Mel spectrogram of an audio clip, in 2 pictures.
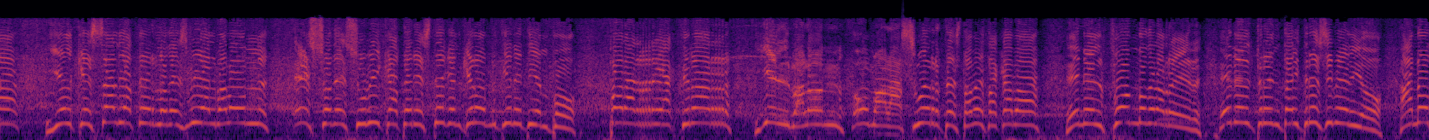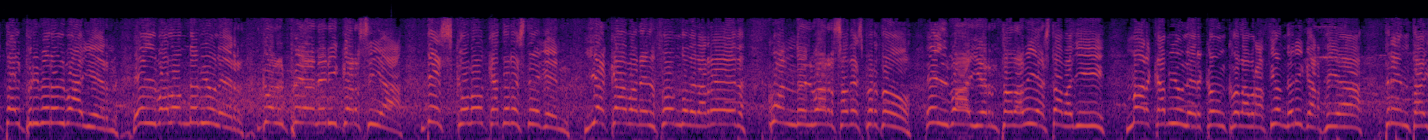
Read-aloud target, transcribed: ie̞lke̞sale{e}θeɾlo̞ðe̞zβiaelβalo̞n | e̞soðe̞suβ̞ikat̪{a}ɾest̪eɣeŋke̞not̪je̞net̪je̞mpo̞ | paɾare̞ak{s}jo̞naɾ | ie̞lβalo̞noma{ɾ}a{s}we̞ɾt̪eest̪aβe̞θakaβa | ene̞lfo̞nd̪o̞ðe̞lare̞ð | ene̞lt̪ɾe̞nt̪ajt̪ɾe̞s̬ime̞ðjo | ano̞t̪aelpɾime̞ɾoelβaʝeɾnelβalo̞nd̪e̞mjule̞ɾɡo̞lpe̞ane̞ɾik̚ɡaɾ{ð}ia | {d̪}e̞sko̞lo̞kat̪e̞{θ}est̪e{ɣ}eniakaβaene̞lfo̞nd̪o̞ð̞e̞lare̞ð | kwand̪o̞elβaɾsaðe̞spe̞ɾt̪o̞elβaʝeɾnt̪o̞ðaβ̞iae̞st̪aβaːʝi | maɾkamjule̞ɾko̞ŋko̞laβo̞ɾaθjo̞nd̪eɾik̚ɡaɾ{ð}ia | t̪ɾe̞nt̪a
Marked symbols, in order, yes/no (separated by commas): no, no, no, no, yes, no, yes, no, yes, no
